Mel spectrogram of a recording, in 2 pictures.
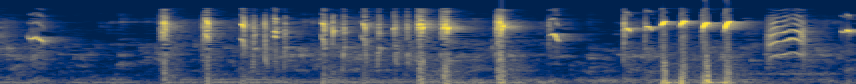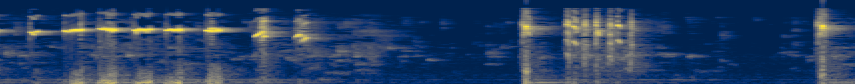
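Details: Common iora singing busily as a lure call to provoke kolibri ninja birds: dense high chips, a fast rattling trill, then a run of rising, buzzy whistled notes, fading to scattered chips.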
